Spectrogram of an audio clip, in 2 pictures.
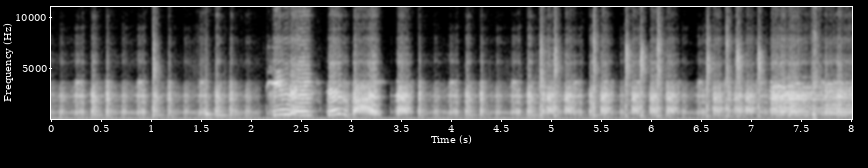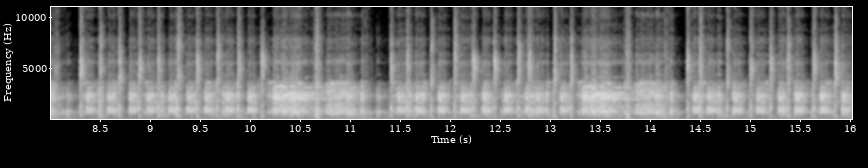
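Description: Electronic quick-push pop-it game playing its tinny melody and sound effects while its silicone bubble buttons are pressed in quick succession, each press a sharp click. A warbling sound effect plays about two seconds in.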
